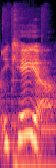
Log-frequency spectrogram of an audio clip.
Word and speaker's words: IKEA: affordable swedish furniture chain ikea or ikea for a more proper pronunciation like a child visiting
